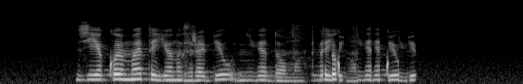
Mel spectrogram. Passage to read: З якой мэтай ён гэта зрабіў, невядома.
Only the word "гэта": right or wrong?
wrong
